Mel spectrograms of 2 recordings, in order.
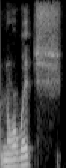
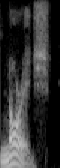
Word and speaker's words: Norwich: By the way, when you see it spelled Norwich, it is not Norwich. It is Norwich. I know this because I got corrected when I lived there. So, you know, I was told it's pronounced like it's porridge.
